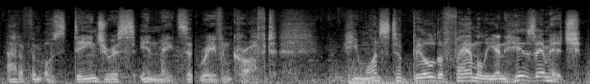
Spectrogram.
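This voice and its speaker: An actor playing an ailing scientist in a video game, giving grave, halting explanations with urgency in a weakened state. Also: male voice, mid-range voice, background noise, natural voice. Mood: urgent, foreboding. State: weakened, coughing. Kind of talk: video game drama acting. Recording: loud music behind the voice.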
